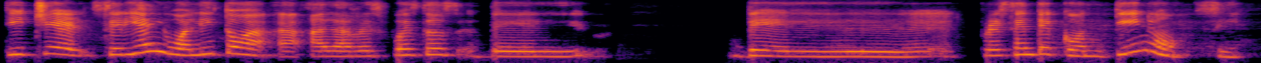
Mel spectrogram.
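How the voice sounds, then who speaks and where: A woman's voice: fairly high pitch, slow, sharp tone. A woman English teacher giving a recorded online class in Spanish, patient, often asking her pupils questions. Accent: Peruvian Spanish.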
